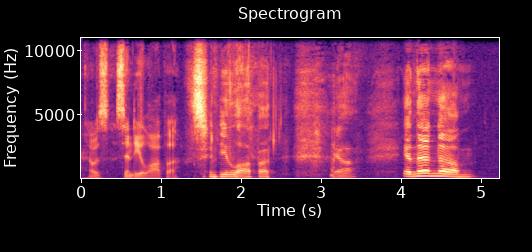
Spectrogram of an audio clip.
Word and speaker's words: Lauper: Yeah, and maybe some Cyndi Lauper. Yeah. I never pronounced the R. I was Cyndi Lauper.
